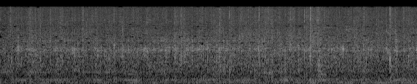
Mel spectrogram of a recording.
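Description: Chicken pieces coated in coconut-milk percik sauce sizzling steadily in a non-stick frying pan with no oil, a continuous fine crackle with a couple of slightly louder pops near the end.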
